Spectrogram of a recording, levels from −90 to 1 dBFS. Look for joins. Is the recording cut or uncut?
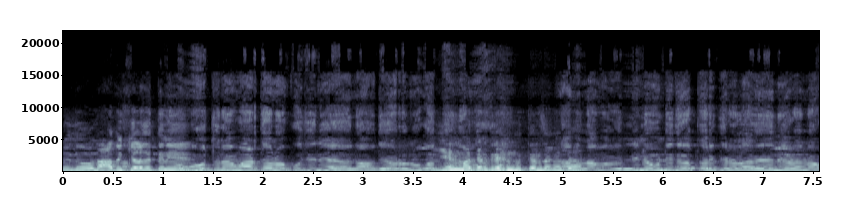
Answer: uncut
